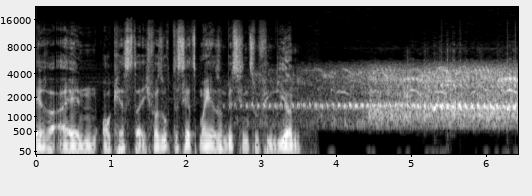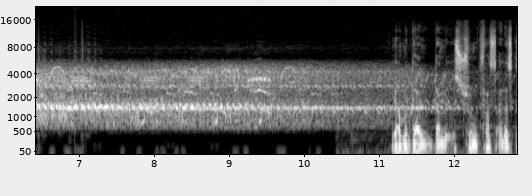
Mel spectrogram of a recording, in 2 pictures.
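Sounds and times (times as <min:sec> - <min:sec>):
speech: 0:00.0 - 0:03.8, 0:11.2 - 0:12.8
dense chorus of common goldeneye ducks calling: 0:02.4 - 0:12.4.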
